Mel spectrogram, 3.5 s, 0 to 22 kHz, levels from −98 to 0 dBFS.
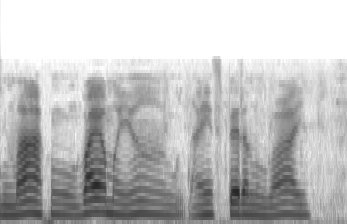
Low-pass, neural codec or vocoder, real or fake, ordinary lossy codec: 7.2 kHz; codec, 16 kHz, 8 kbps, FunCodec, trained on Chinese and English, 25 frames a second; fake; none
